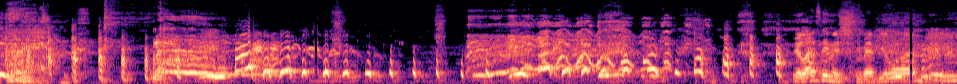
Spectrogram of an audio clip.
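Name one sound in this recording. Several men and women laugh loudly together over microphones.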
